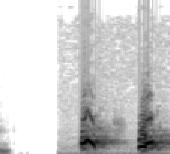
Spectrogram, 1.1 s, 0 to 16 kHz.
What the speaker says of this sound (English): Number 13 is Dogs Barking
